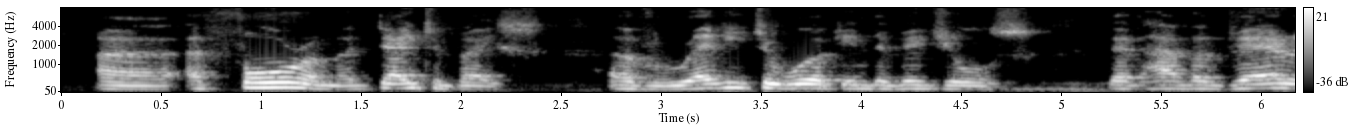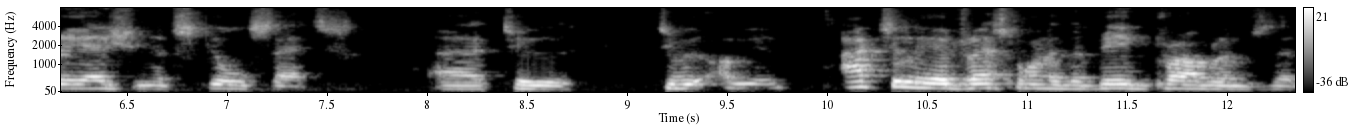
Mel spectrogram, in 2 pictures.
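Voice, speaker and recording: Big swings in loudness mark this fairly slow delivery, with a dark, mellow tone and ordinary pitch variation. The speaker has a slight British accent. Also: man, medium pitch for a man. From United Kingdom. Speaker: tech company executive. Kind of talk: interview.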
